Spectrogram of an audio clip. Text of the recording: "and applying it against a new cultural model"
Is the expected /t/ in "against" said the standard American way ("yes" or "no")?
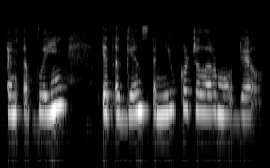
yes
